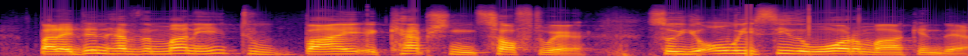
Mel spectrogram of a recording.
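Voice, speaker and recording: A man speaks fairly quickly. Behind him, the background stays quiet. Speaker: science communicator. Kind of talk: keynote talk. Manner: fast.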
